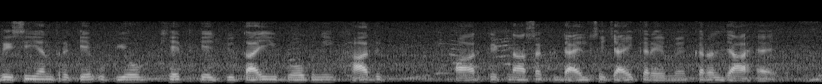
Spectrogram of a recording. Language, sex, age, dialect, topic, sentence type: Magahi, male, 36-40, Southern, agriculture, statement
